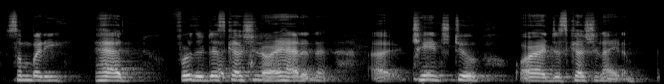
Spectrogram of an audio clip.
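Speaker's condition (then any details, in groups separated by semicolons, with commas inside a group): Cerebral palsy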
